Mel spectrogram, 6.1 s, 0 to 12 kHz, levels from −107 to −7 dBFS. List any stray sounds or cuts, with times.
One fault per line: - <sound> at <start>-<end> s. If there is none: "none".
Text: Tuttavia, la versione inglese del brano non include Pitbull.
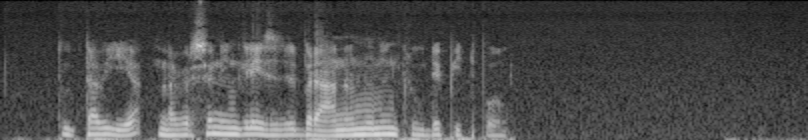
none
